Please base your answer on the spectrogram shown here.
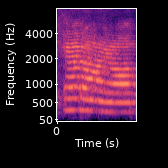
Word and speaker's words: cation: called a special name i pronounce it cation so you may hear it called locations or something like that but i like to call it cat ions they're positively charged ions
